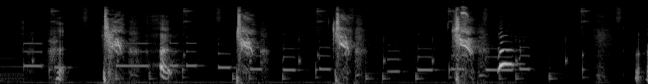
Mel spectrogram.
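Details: A run of about four sharp, explosive sneezes with short gaps, over soft game music; repeated sneezing in a person unsure if it is from weather or allergies.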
